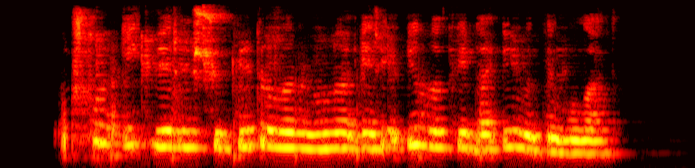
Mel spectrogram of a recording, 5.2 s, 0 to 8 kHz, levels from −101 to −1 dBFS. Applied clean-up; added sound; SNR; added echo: neural mask model DeepFilterNet 3.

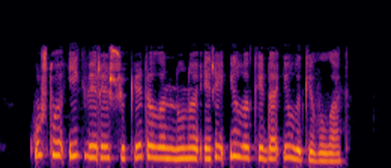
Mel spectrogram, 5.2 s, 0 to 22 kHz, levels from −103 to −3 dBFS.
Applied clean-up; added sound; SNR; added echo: none; none; none; none.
